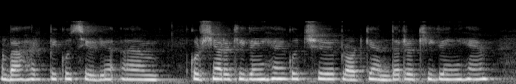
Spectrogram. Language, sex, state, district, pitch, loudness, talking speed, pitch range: Hindi, female, Gujarat, Valsad, 235 Hz, -13 LUFS, 185 wpm, 225-250 Hz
